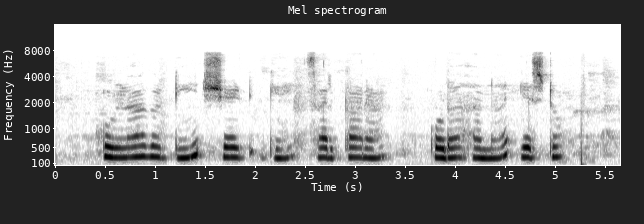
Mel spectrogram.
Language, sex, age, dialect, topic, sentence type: Kannada, female, 25-30, Dharwad Kannada, agriculture, question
